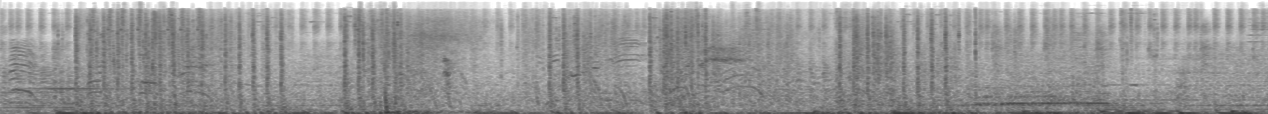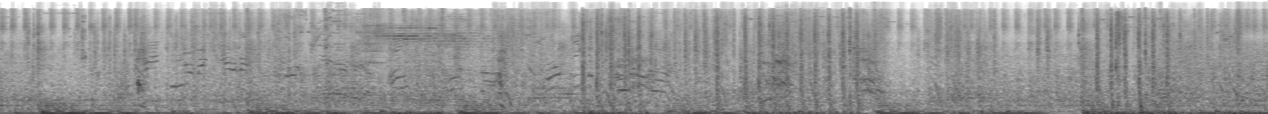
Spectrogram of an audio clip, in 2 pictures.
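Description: Sustained gunfire from the MindsEye video game, with loud, dense shots and bursts running throughout alongside crashes, under the game's steady background mix.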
